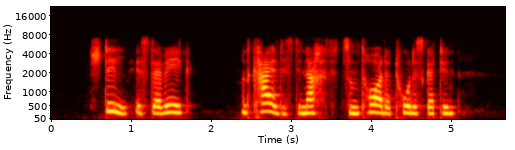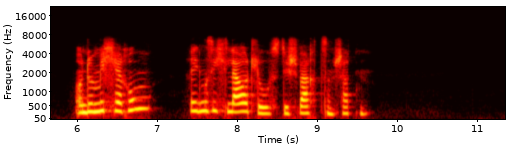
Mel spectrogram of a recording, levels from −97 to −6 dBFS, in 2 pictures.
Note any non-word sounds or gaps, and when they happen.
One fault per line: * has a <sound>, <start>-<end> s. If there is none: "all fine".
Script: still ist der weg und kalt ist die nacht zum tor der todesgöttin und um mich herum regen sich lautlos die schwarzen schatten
all fine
